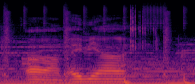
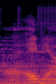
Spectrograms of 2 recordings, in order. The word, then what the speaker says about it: Avion: Avion, also known as for short. Avion like the water, spelled with an 8-0.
